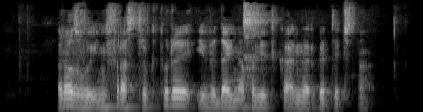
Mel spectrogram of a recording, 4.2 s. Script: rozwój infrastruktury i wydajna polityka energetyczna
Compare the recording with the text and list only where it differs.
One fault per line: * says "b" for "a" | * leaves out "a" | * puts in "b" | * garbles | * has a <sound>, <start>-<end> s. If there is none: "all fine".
all fine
